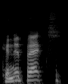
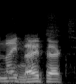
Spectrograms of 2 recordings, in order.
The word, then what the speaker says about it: Knipex: on these uh canipex pliers that's right it's pronounced cannipex that's right not not knight x or anything else it's kind of fx uh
